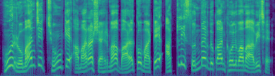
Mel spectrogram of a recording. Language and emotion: Gujarati, happy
